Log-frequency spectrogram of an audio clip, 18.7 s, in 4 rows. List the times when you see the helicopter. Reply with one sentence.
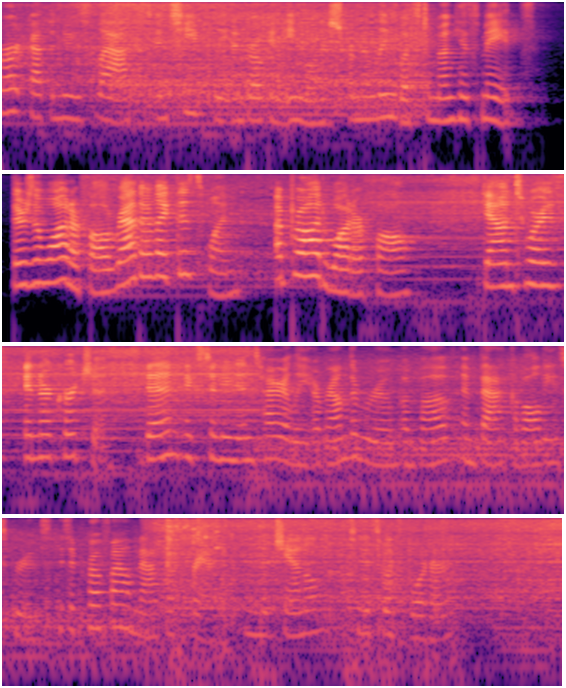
You can hear the helicopter from 0.0 to 3.6 s and from 5.4 to 18.6 s.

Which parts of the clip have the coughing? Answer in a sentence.
The coughing can be heard from 15.4 to 16.1 s.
